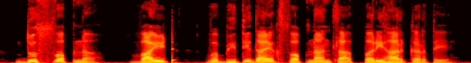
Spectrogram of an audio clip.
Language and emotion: Marathi, neutral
